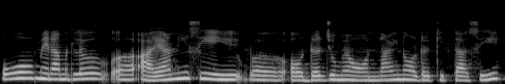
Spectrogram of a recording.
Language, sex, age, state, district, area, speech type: Punjabi, female, 18-30, Punjab, Muktsar, rural, spontaneous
